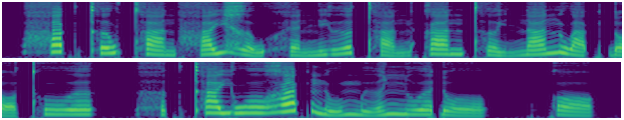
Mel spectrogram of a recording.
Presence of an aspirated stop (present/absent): present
